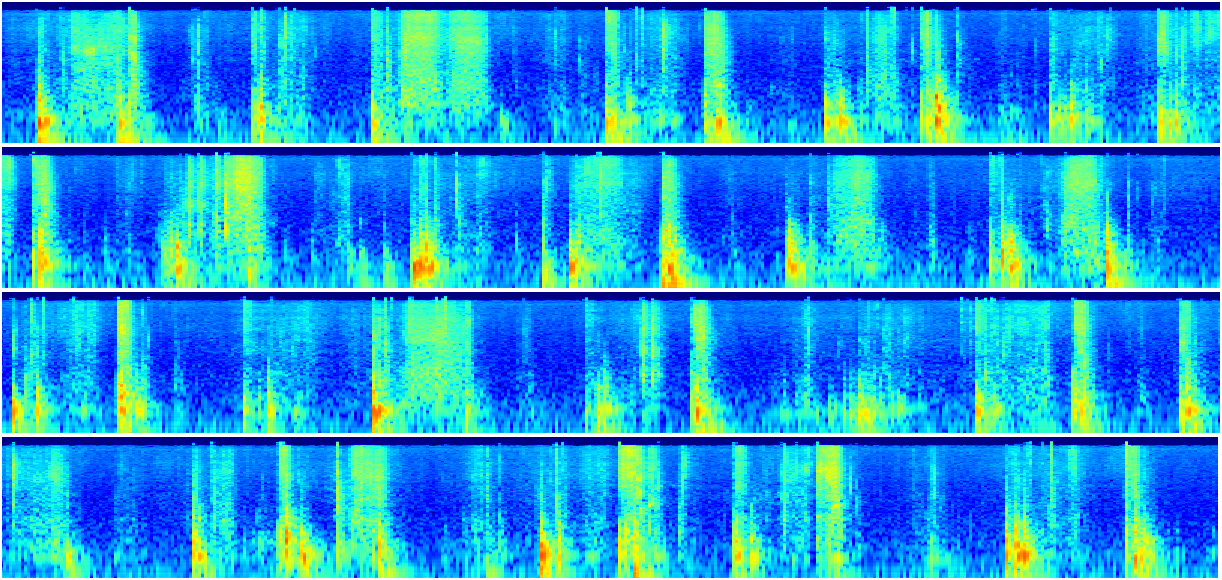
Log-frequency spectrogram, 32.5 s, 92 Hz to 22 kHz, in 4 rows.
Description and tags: wood 14b lightshoes shuffle
Shuffling on a wooden floor: light shoes. Recorded with a ZOOM H2 in a basement of a house: a large wooden table placed on a carpet over concrete. Normalized with Audacity.
footsteps, step, steps, footstep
